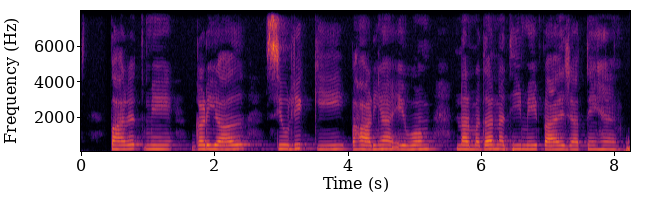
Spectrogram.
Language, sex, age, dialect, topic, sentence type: Hindi, female, 51-55, Hindustani Malvi Khadi Boli, agriculture, statement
